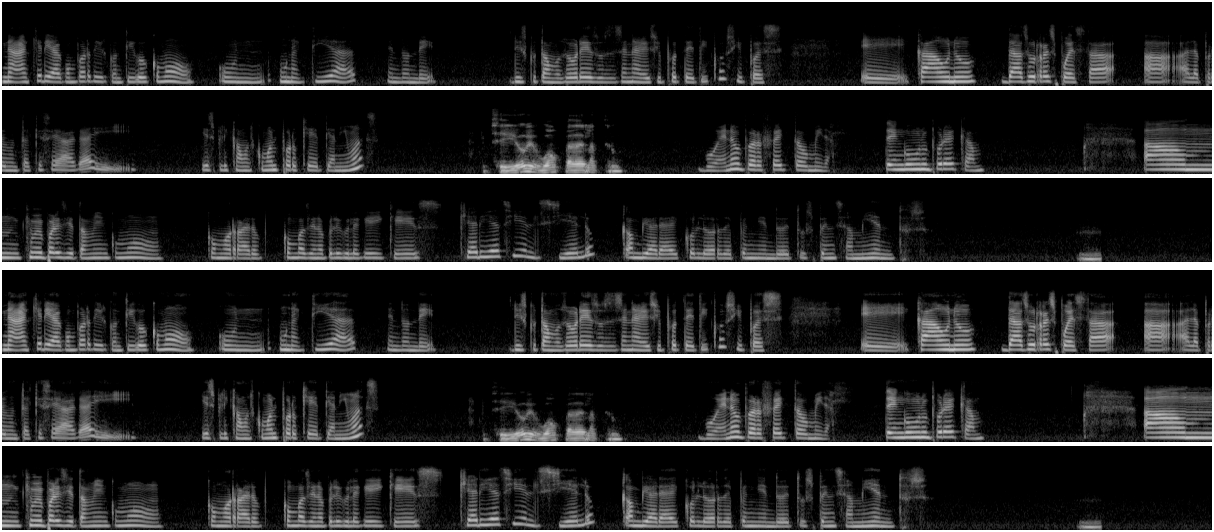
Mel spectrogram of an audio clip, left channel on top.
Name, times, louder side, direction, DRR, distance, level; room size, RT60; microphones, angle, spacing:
voice 1, 0.0-1.9 2.2-3.5 3.9-4.3 5.1-8.2 8.6-9.7 10.0-11.1 11.4-13.3 14.1-15.9 19.1-20.5 20.9-21.9 22.9-25.8 26.3-30.1 30.4-33.4, right 2 dB, 65° right, 5.3 m, -26 dB
voice 2, 17.0-18.3 35.0-35.2, left 2 dB, 80° left, 1.8 m, -23 dB
head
